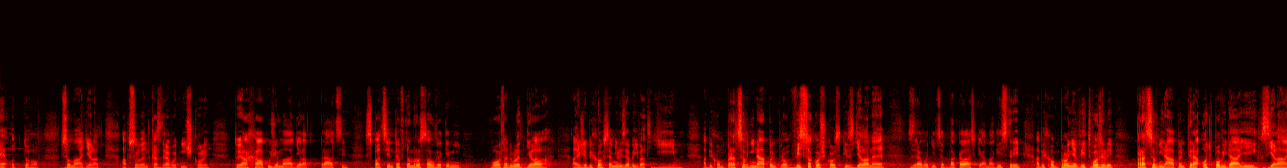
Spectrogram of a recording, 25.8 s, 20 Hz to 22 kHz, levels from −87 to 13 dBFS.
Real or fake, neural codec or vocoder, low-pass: real; none; 10.8 kHz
